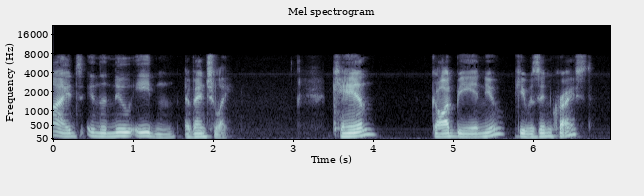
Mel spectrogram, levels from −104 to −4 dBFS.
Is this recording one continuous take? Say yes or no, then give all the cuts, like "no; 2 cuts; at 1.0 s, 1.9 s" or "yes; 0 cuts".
no; 2 cuts; at 3.4 s, 5.8 s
